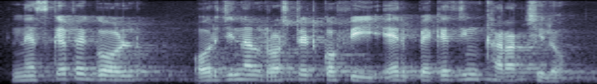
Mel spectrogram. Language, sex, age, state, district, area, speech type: Bengali, male, 30-45, West Bengal, Purulia, urban, read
